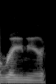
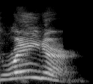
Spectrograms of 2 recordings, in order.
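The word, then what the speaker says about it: Rayner: get the joke um the character's name is Kyle Rainier so I was just making a really bad Pun It's pronounced Rainer the cool thing is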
